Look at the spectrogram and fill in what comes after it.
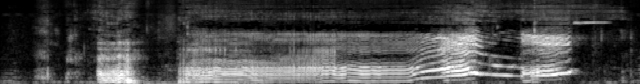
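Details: Coco, a Labrador Retriever, eager to go out on a scooter ride, lets out a long, drawn-out whining howl that wavers and then climbs in pitch, followed by a brief higher yelp.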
